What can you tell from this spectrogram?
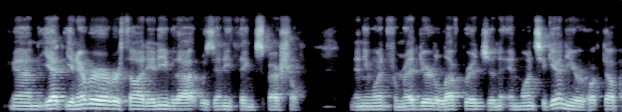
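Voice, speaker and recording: In a very clean recording with a silent background, a man with a medium pitch talks at a fairly quick pace with a Canadian prairie accent. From Canada, rural Alberta. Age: 60s. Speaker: retired hockey player and coach. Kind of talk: interview. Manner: halting, repetitive fillers.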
